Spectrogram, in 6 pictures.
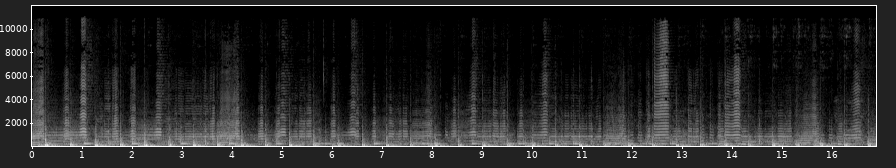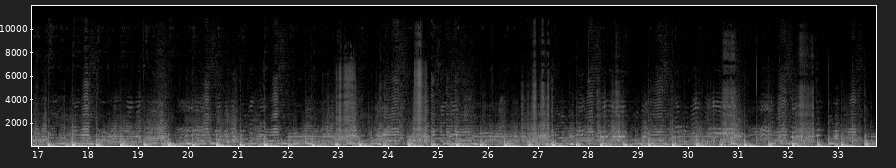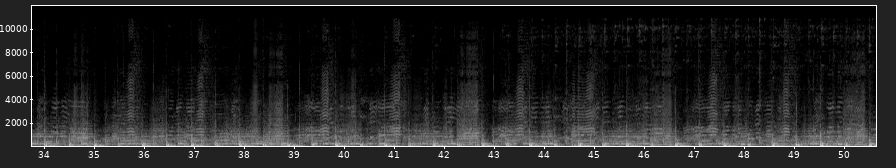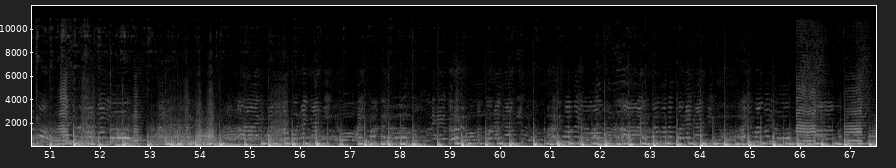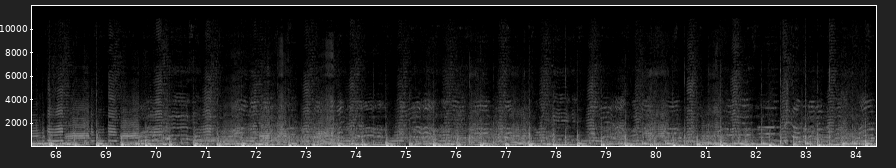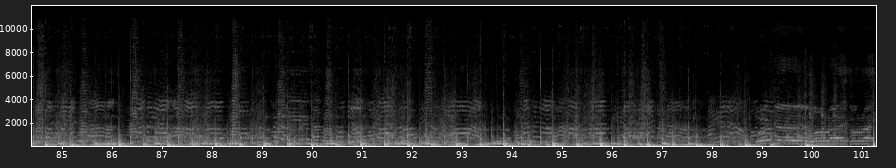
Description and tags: A performance of the Ndere music group in Kampala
